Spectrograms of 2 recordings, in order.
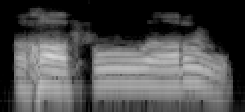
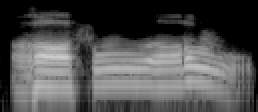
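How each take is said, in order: The two takes are said the same way.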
